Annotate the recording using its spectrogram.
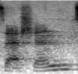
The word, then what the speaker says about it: Saison: So if you ever see a beer and the word on the box is going to look like Saison, that's actually pronounced Session.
